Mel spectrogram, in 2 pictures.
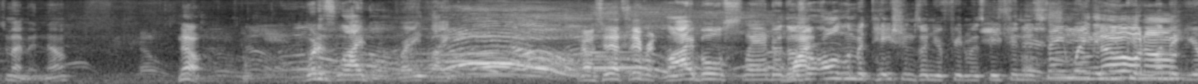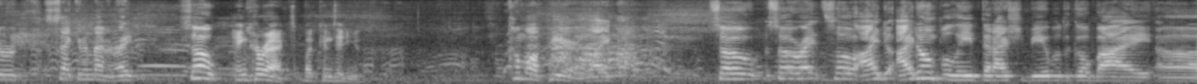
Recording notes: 'CHANGE MY MIND' LIVESTREAM! We take to the streets of Illinois.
